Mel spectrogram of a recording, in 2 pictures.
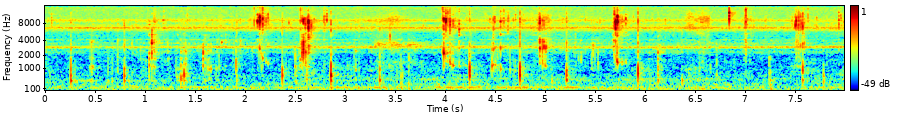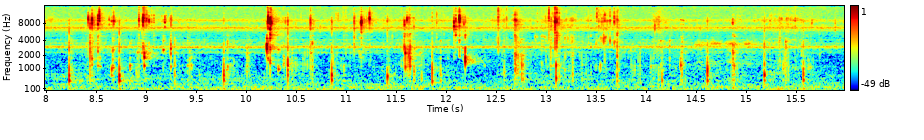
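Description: Close-miked eating of small ripe bananas: wet chewing and irregular lip-smacking clicks, with the light rustle of a banana being pulled off the bunch and peeled.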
